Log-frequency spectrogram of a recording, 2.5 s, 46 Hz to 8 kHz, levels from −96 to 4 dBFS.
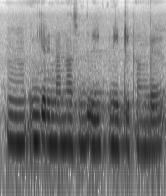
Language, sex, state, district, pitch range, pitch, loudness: Tamil, female, Karnataka, Bangalore, 170-185 Hz, 180 Hz, -15 LUFS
